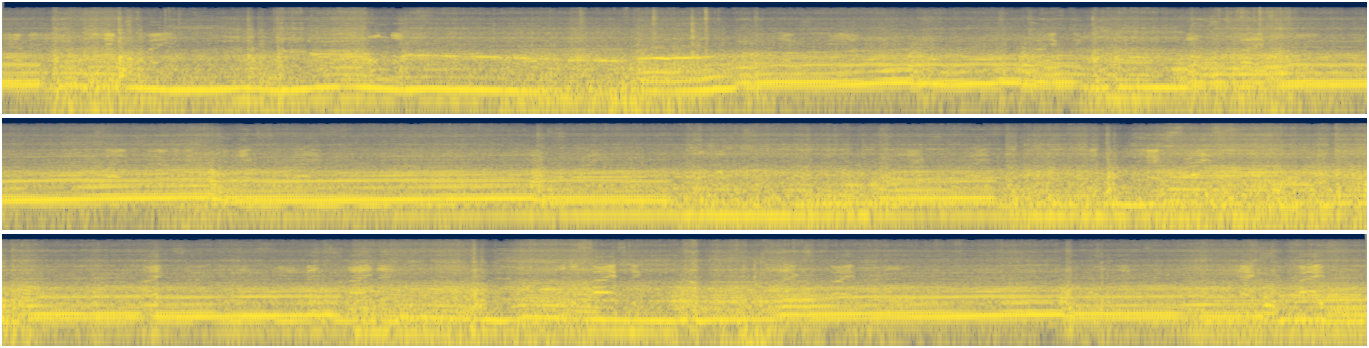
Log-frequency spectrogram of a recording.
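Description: Rally car engine heard from inside the cabin, revving hard and climbing in pitch through each gear, then dropping back at the shifts and on lifts for corners.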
